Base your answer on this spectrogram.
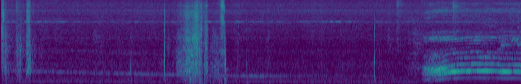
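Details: Dogs howl at a tornado siren test: the siren's steady falling tone gives way to a dog's rich, rising howl that then holds a level pitch, ending very abruptly.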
